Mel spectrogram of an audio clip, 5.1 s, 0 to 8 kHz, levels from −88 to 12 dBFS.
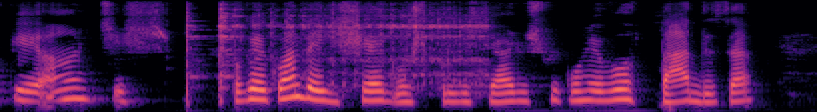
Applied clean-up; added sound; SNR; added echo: classical method log-MMSE.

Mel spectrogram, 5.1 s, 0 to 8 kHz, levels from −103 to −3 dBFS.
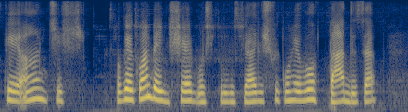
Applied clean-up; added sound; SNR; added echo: neural separator model SepFormer DNS4.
